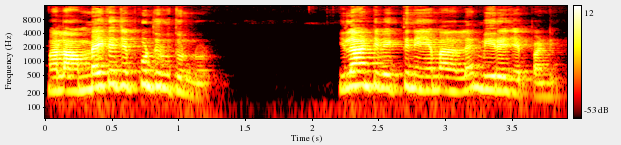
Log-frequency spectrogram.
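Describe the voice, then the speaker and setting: High-pitched woman, indignant show reviewer, lots of rhetorical questions. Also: animated, a bit bright, echoey room. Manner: rapid, rhetorical, indignant, quotes others in raised voices. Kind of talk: passionate commentary.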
